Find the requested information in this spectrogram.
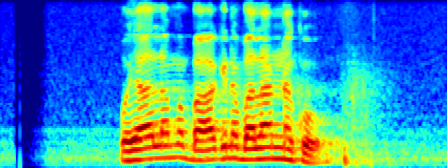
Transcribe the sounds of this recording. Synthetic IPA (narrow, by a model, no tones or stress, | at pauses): ojaːlaməbaːɡenəbalanːəko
